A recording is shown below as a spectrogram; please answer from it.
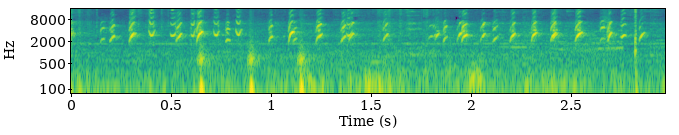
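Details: European goldfinch singing a 'batbata' twitter meant to stir other birds into song: quick, choppy high chirps and buzzy notes in rapid bursts, with a few dull low knocks in the background.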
